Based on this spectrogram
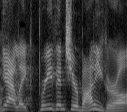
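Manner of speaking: ordinary talk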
